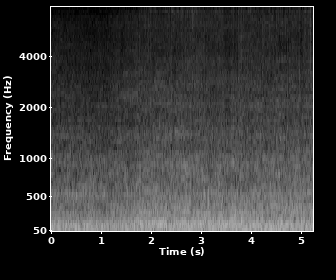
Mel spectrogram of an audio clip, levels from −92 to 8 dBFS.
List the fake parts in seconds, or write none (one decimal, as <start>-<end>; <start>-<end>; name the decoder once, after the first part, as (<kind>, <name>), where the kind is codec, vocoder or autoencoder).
0.0-5.3 (codec, SNAC)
